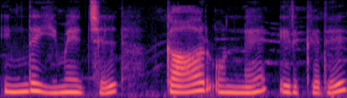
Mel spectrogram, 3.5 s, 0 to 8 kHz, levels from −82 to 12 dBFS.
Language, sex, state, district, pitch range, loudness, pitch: Tamil, female, Tamil Nadu, Nilgiris, 185-215 Hz, -18 LUFS, 195 Hz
